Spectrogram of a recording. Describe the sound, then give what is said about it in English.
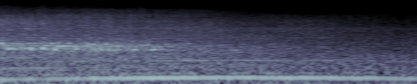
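A car engine hums steadily as a man who has taken the car drives it away, its droning tone gradually growing a little quieter over a couple of seconds with no voices present. “He's taken my car.”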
